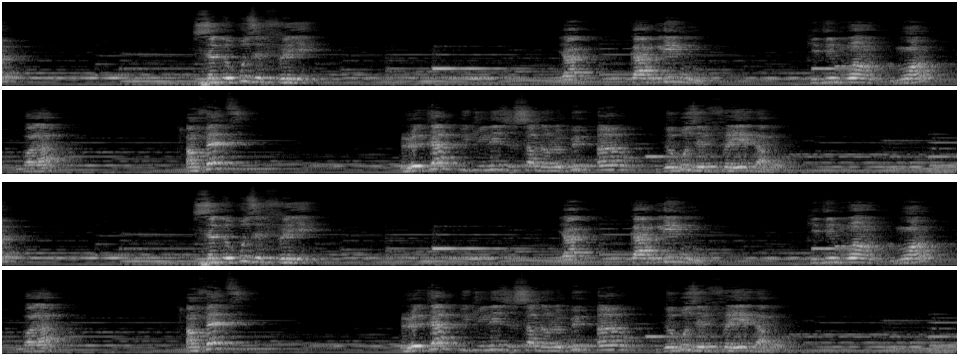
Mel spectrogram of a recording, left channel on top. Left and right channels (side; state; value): both; identical; correlation 1.00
